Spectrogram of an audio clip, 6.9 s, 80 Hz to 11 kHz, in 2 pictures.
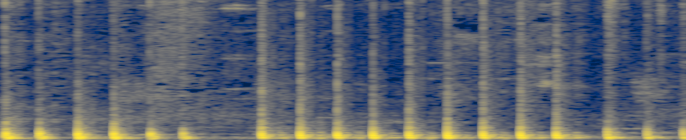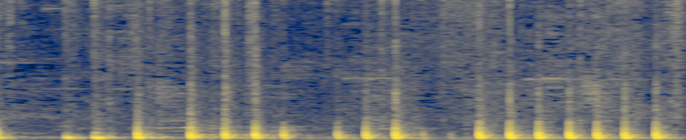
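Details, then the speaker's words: Yamaha Mio i125 scooter running; intermittent bursts of light plastic taps and vibration come from the side leg shield, which is rattling on a worn mounting rubber. "So nakita niyo mga paps ah paminsan-minsan lumalabas yung tunog niya minsan naman hindi so Napansin ko yung tunog na yan at yung vibrate na yan nanggagaling yan dito dito sa side na'"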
